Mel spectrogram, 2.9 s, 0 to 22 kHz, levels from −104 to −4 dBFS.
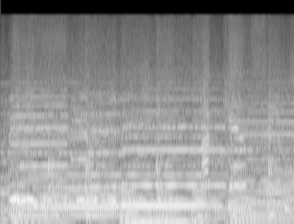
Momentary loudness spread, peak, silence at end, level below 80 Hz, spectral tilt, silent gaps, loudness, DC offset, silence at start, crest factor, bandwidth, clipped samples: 4 LU; 0 dBFS; 0 s; -24 dBFS; -6 dB/octave; none; -13 LUFS; under 0.1%; 0 s; 12 dB; 16 kHz; under 0.1%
